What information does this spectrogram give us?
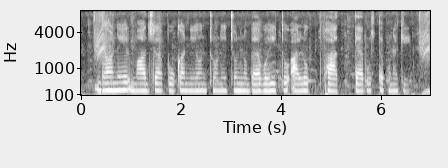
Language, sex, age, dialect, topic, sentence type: Bengali, female, 18-24, Northern/Varendri, agriculture, question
